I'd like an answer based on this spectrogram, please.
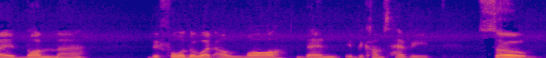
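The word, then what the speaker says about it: الله: reason why is because this lamb of allah is heavy because before the word allah there is a fatah on on the moon so you say in allah and the wrong way to say it would be to make it light which would be makes it light which makes it wrong once again um before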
